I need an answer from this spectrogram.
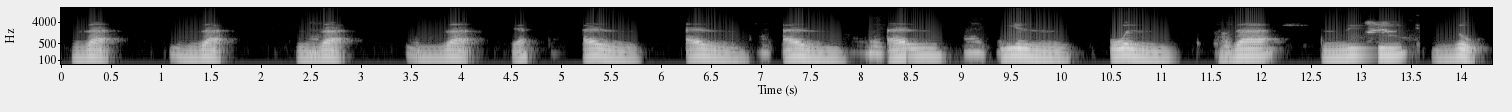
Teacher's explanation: Ini ujung lidah dengan ujung gigi seri atas sama. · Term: huruf za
